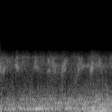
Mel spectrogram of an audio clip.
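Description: Car engine and road noise heard from inside the cabin as the car pulls away at low speed, a steady low hum that grows slightly louder near the end.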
